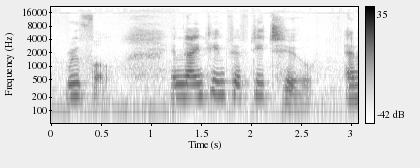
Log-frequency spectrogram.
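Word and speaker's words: Ruefle: heard before again uh Mary ruul I believe is how you say it r u e f l e ruul in 1952 and it's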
